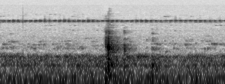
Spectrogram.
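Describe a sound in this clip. A phone is set down on a hard table with a light knock.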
